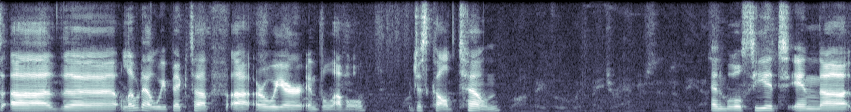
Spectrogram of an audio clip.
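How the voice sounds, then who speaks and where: A man's voice: medium pitch, a bit bright. A man giving explanatory live commentary on a speedrun. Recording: faint background noise, live event stream.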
